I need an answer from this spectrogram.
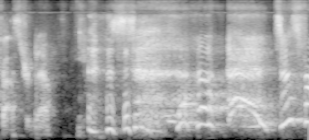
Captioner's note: laughing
